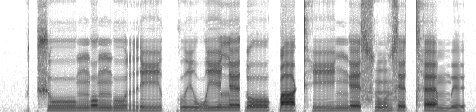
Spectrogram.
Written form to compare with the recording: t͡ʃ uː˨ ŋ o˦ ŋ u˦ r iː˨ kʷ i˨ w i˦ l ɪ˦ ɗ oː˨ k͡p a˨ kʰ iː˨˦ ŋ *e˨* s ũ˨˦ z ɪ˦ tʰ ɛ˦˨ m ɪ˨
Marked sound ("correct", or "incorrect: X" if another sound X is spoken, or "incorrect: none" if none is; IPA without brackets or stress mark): incorrect: e˦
